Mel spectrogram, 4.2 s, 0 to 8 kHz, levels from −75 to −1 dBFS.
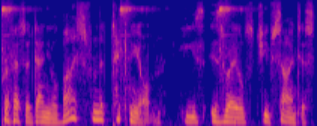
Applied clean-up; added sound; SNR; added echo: none; Tambourine; 7 dB; none.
